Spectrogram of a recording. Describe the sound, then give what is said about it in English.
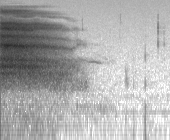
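Deep breath exhaled through an open mouth during a guided meditation, an airy sigh-like rush that starts strong and fades away over about a second and a half, followed by near silence with a few faint clicks. “So deep, full breath in through the nose. Open the mouth, exhale it out.”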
